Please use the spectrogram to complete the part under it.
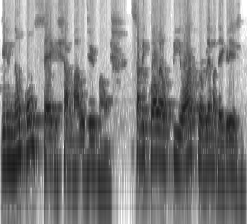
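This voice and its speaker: A man's voice: mid-range voice, lively intonation, normal speed, mellow, a little hiss or hum. A man with a Brazilian Portuguese accent preaching a sermon, telling a story animatedly with many rhetorical questions, in a church hall. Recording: echoey room.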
